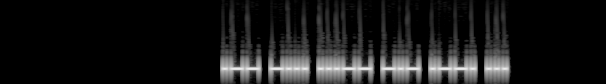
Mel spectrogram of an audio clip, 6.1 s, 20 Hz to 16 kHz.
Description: Morse code, heard as a keyed tone, about 29 wpm, 700 Hz. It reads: WB3KPS
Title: USA Call Signs - 6 Characters - Repeated 2x - 30wpm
